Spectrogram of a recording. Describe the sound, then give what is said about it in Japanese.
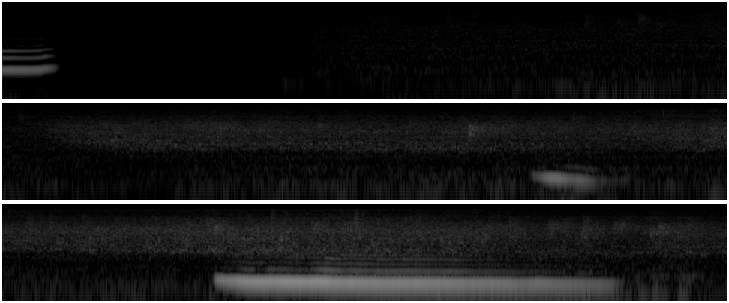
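Warm water runs as hair is rinsed, a soft hiss that starts after a brief silence and swells into a fuller, steady rush toward the end. “お湯で髪の毛流しちゃうよ。”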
